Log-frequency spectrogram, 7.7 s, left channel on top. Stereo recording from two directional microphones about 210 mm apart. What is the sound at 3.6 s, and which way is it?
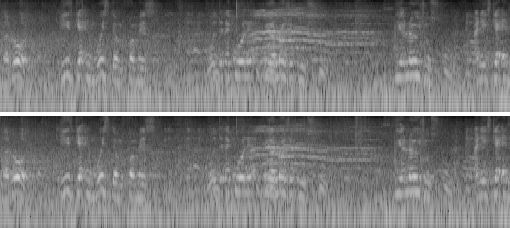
Speech, centre (ahead or behind).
